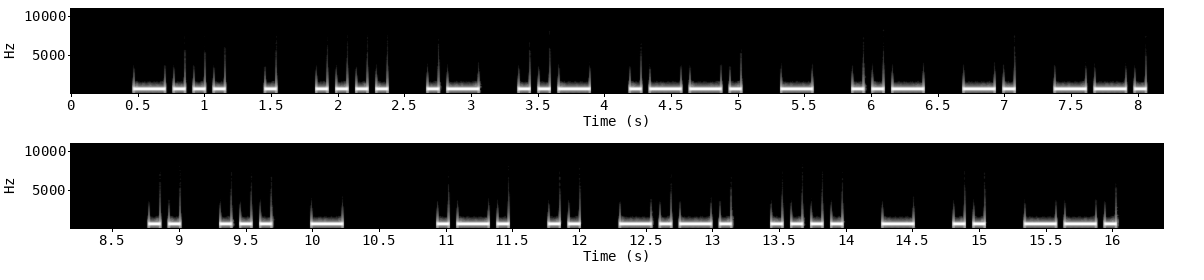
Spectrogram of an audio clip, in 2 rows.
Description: Morse code, heard as a keyed tone, about 16 wpm, spaced as for 14 wpm, 680 Hz. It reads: BEHAUPTUNG IST RICHTIG
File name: Morsekurs / Witze / Witz 12. April 2022 70 F80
